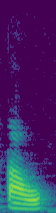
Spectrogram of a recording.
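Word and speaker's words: τ: ialah tahu ini ya tahu atau t huruf t tapi ada cepatnya gini nah dibacanya tahu gitu ya Nah pada torsi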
